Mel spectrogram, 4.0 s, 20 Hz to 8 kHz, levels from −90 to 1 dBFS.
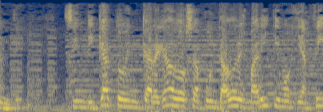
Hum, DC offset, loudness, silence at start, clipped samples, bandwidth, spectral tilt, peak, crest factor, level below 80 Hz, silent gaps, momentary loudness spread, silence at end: none; 0.8%; -15 LUFS; 0 s; under 0.1%; 7.6 kHz; -4.5 dB/octave; -4 dBFS; 12 dB; -38 dBFS; none; 10 LU; 0 s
